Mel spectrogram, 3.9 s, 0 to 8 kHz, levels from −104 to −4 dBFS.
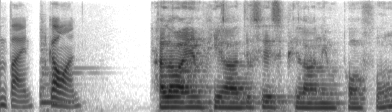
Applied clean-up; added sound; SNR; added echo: neural mask model RNNoise.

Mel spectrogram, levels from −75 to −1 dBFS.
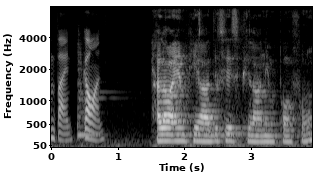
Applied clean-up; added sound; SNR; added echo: none; Snare drum; 19 dB; none.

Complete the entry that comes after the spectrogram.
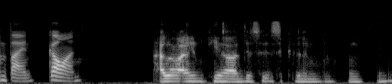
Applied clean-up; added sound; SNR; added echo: neural diffusion model UNIVERSE++.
